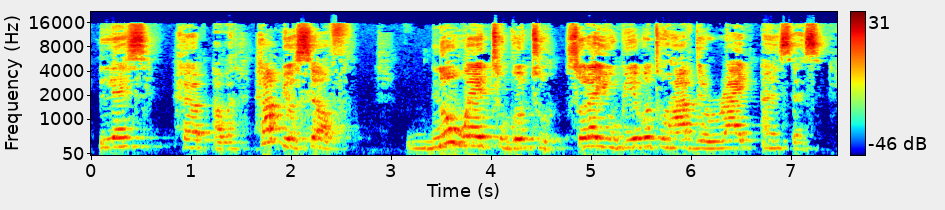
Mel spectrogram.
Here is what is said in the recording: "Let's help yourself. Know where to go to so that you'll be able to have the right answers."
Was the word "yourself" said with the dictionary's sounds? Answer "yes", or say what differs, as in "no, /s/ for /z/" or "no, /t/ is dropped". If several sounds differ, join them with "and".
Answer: no, /l/ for /ɹ/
